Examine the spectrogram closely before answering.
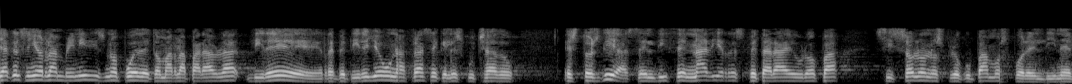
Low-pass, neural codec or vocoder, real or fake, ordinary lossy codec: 5.4 kHz; none; real; none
